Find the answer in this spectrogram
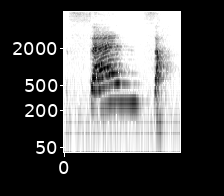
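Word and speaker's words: senza: so I grew up like that I'm sorry sometimes it comes out it's Sansa set set set you try set sin sin now a concentrate on that it's not Sansa never do that it's really funny it's really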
